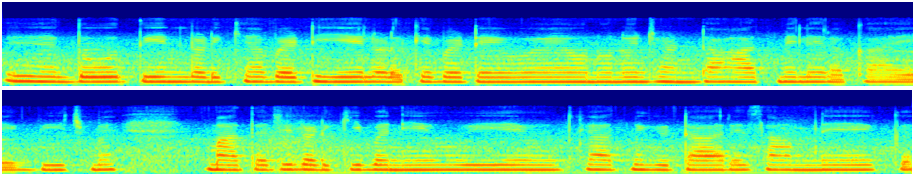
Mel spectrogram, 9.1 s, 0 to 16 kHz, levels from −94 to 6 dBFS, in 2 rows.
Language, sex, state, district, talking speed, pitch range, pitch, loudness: Hindi, female, Chhattisgarh, Balrampur, 230 wpm, 200-210 Hz, 205 Hz, -17 LUFS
